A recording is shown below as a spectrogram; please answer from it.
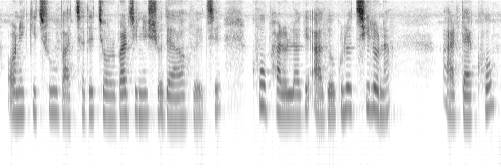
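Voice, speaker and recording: A young woman chatting casually to her viewers in a vlog, her voice a little hoarse from a cold, speaking outdoors on a phone camera. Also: on the high side, mellow. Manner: chatty, addresses viewers directly. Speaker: vlogger. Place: temple grounds outdoors.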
